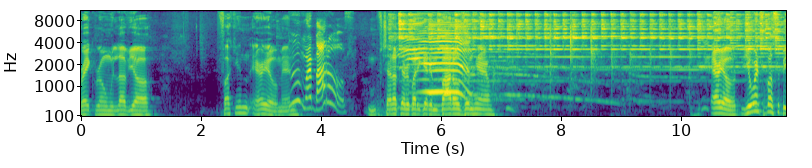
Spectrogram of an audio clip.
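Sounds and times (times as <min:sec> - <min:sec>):
speech: 0:00.0 - 0:01.3, 0:02.3 - 0:07.2, 0:10.5 - 0:11.7
bell ringing with bright metallic tone: 0:05.2 - 0:11.7.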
